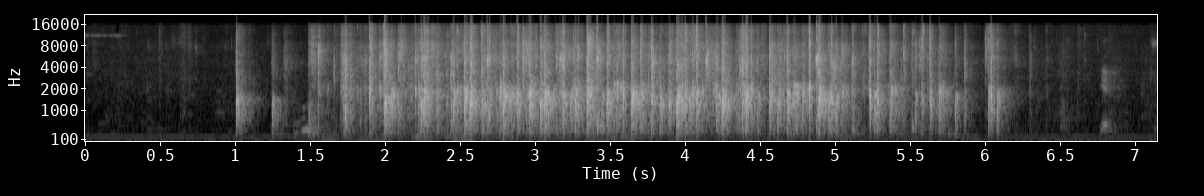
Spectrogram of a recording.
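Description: An audience claps loudly.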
